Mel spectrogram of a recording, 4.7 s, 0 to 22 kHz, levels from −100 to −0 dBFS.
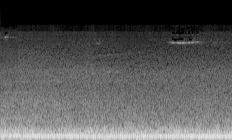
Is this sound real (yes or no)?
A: yes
